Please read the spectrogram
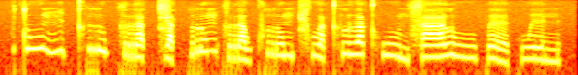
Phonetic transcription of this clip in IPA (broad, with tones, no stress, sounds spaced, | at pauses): t uː˥˩ ŋ i˥˩ ʔ kʰ r u˥˩ ʔ k r a˨˩ t̚ t͡ɕ a˨˩ t̚ p r o˥˩ m k r a˩˦ w kʰ r o˧ m t͡ɕʰ u˨˩ a̯ kʰ l ɯ˦˥ a̯ kʰ w u˨˩ n s aː˦˥ l uː˧ p ɛː˨˩ k w e˧ n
